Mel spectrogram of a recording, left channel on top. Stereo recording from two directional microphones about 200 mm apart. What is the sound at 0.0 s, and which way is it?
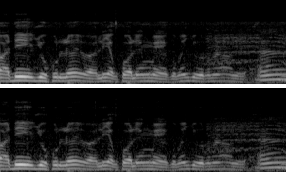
Speech, centre (ahead or behind).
